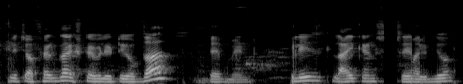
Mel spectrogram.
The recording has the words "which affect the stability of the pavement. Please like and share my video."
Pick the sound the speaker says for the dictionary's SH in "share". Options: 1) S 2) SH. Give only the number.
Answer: 1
